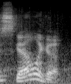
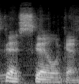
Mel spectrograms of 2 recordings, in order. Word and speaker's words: Skellige: That'll be us finally going to Skellige. I think it's Skellige, not Skellige.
